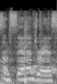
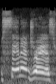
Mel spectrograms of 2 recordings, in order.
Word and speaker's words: San Andreas: Ooh, San Andreas rhymes with Dr. Zaius.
